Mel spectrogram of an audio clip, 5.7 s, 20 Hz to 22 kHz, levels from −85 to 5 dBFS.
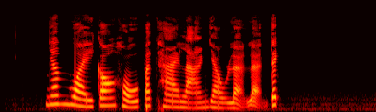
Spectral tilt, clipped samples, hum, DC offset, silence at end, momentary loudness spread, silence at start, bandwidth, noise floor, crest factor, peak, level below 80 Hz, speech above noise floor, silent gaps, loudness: -4 dB/octave; under 0.1%; none; under 0.1%; 1.5 s; 7 LU; 0.7 s; 13 kHz; -74 dBFS; 20 dB; -12 dBFS; -78 dBFS; 43 dB; none; -31 LUFS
